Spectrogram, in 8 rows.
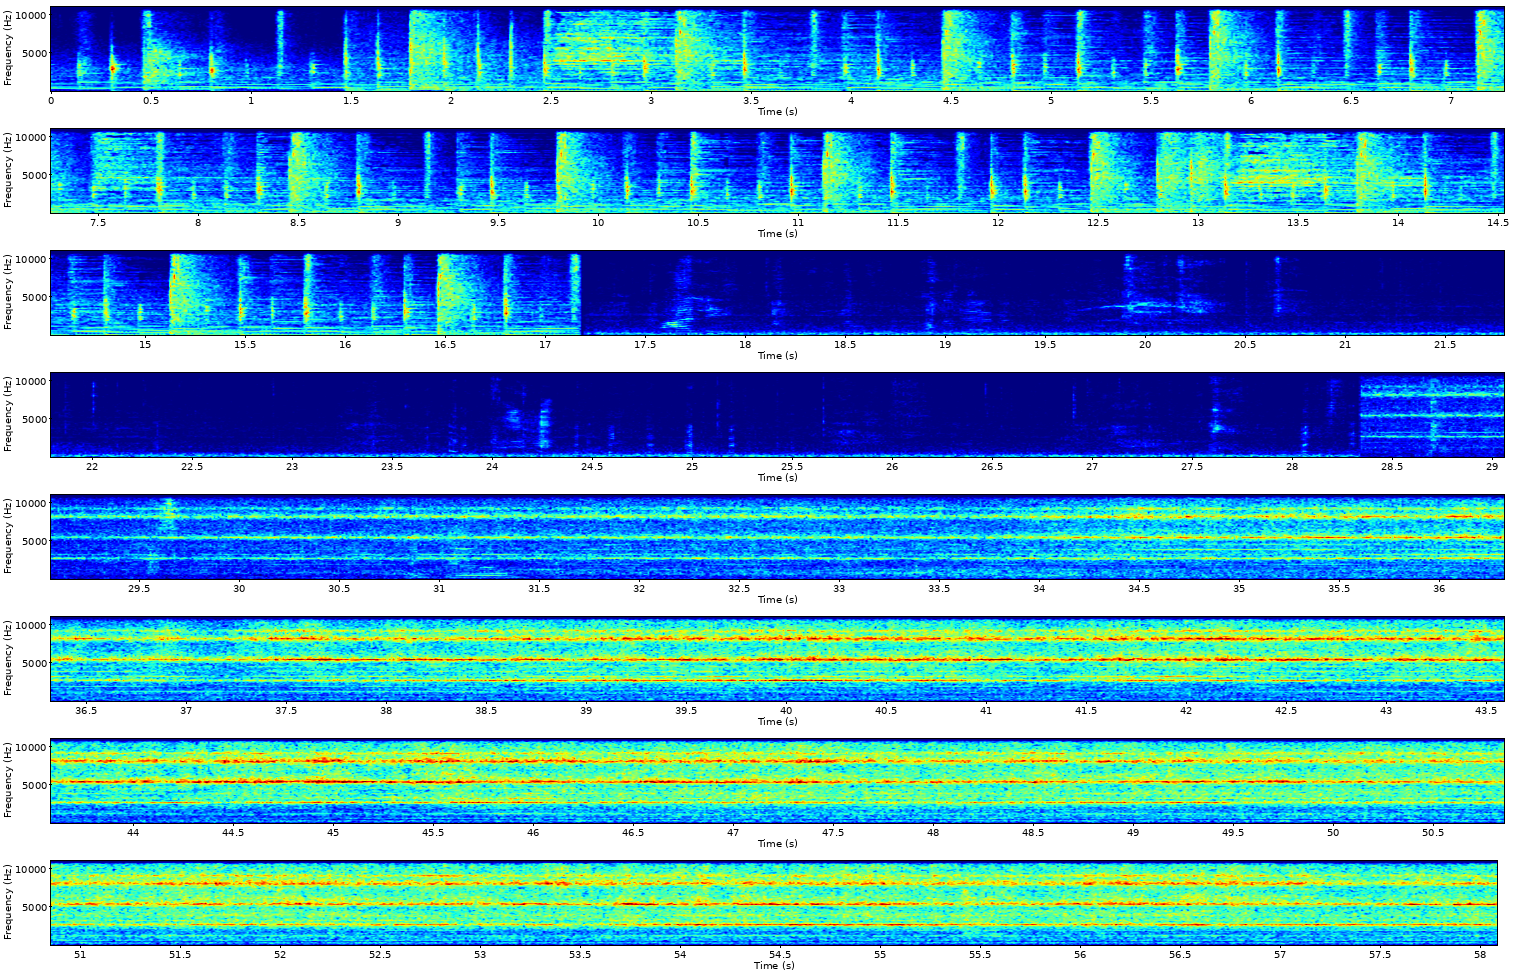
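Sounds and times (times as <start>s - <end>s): airliner cabin rumble: 17.1s - 57.9s
jet turbine whine: 20.4s - 58.0s.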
